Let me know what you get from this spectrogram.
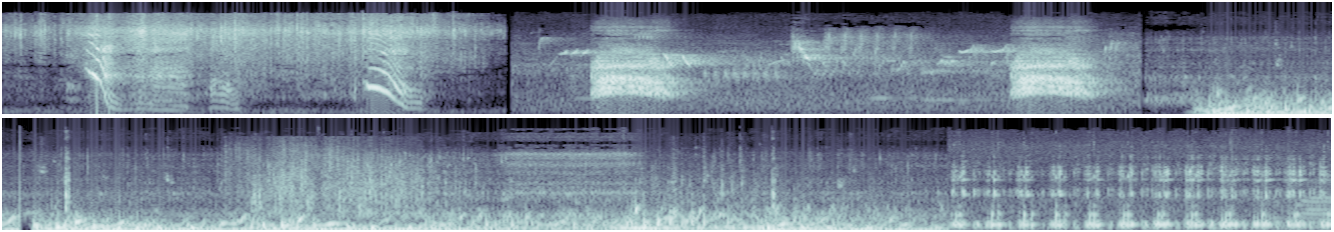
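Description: A string of animal sounds: high, quickly falling bird chirps, two short noisy bursts, then a low underwater rumble. Near the end a koala's fast pulsed, grunting bellow begins.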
